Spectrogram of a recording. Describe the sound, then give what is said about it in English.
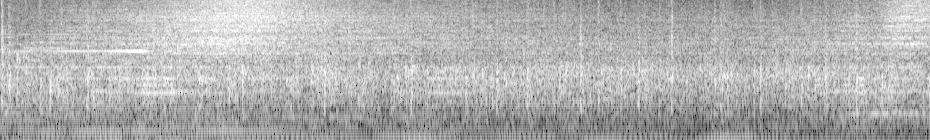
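An audience bursts into steady, dense clapping, a continuous wash of many hands at full loudness with no voices standing out, lasting the whole stretch. “Somebody ought to clap for that.”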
